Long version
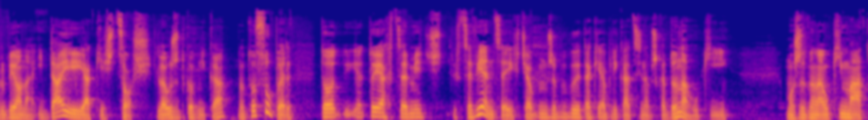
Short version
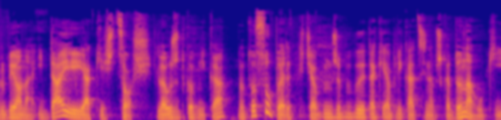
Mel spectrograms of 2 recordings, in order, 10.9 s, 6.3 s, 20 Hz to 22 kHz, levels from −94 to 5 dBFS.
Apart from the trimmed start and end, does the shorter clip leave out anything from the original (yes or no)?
yes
